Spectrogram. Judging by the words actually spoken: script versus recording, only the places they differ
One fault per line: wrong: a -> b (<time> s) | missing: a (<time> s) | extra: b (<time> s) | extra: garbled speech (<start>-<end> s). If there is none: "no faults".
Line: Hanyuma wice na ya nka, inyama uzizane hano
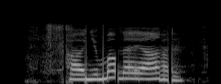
missing: wice (1.1 s)
missing: nka inyama uzizane (1.5 s)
